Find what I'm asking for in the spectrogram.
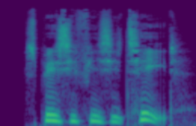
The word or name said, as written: SPECIFICITET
